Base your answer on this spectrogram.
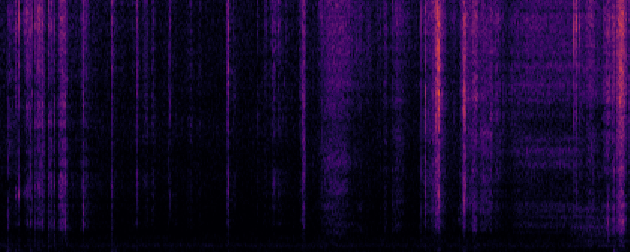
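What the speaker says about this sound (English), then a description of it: "So we take and cut this off straight." Material cut straight with scissors for model truck-terminal steps, heard as sparse, faint snips and scraping rustles spread irregularly across the stretch, close by and quiet, with no talk.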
